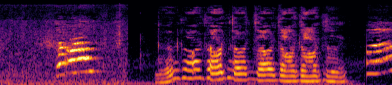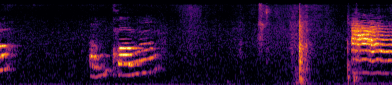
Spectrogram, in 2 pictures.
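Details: Talkative pet cats in a compilation of meowing cats and kittens: a rapid string of clipped chirping meows, then several separate rising-falling meows, with a sharp click and a final high meow.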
